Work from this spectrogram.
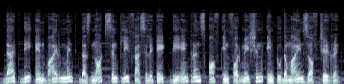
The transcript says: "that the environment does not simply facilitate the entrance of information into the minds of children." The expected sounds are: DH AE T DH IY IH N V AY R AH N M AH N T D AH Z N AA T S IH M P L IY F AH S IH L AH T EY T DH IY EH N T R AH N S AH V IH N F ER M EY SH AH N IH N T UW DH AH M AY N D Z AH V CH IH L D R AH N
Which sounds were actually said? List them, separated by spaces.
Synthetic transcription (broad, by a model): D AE T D IY IH N V AY R AH N M AH N T D AH Z N AA T S IH M P L IY F AH S IH L AH T EY T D IY EH N T R AH N S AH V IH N F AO M EY SH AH N IH N T UW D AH M AY N D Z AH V CH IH L D R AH N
